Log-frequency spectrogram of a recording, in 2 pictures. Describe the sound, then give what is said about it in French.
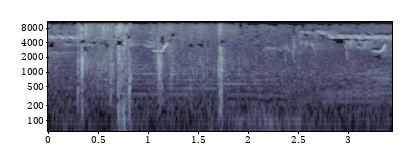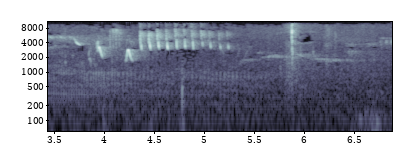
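A bird sings from close by in low bushes, a bright series of rapid, high chirps and trills, with soft rustling and a few footstep-like thumps underneath. No one talks. “Probablement à gauche de... du boulot, là, quelque part dans les buissons. Il est pas loin. Là, vous l'entendez bien.”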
